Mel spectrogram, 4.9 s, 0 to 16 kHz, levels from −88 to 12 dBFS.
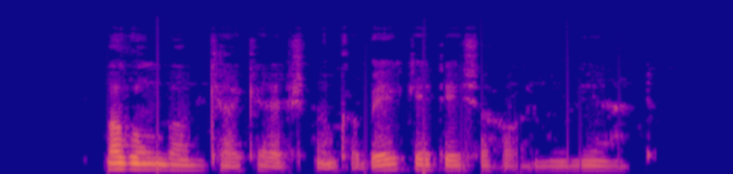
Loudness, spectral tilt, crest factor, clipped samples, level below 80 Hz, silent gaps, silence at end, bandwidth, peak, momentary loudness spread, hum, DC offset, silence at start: -33 LUFS; -7 dB/octave; 22 dB; under 0.1%; -64 dBFS; none; 0.55 s; 8.8 kHz; -12 dBFS; 16 LU; none; under 0.1%; 0.7 s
